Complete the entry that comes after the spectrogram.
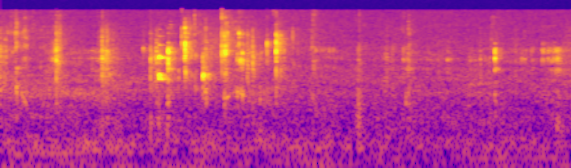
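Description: A person chewing kenkey, soft fermented corn dough, with faint wet mouth clicks and smacks, thickest about one and a half to three seconds in.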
